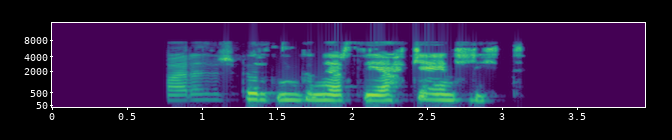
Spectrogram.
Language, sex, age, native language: Icelandic, female, 30-39, Icelandic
